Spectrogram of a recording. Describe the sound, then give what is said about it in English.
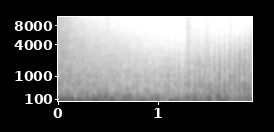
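A few sharp gunshot cracks ring out in the early morning at irregular intervals over a constant heavy, booming low rumble, loud, with no voices. “Until early morning gunshots shatter an American dream.”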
